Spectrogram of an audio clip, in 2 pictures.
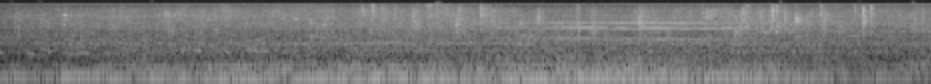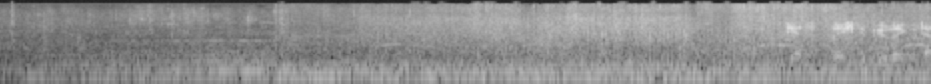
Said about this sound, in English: In diesem Moment bricht der nördliche Turm des World Trade Centers zusammen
